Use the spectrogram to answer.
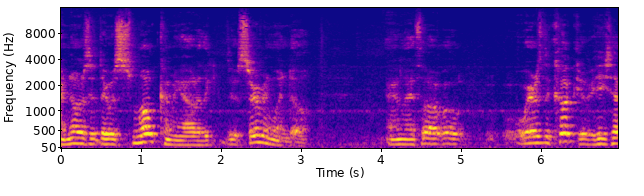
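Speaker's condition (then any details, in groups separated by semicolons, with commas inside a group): No condition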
